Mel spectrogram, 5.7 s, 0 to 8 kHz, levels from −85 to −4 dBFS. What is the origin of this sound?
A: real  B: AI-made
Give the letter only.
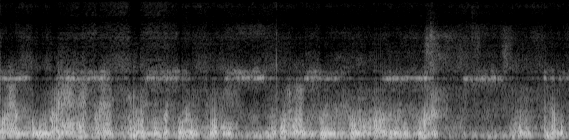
B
